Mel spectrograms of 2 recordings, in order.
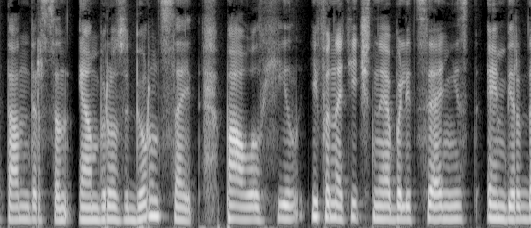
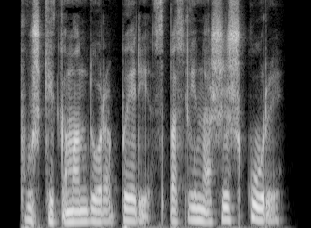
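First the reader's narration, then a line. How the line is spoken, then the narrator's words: Grumbling. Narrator (Russian): проворчал Плейс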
